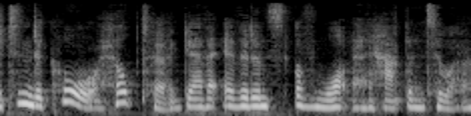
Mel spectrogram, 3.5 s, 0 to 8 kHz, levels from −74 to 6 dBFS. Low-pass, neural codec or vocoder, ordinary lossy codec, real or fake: 7.2 kHz; codec, 24 kHz, 1 kbps, SNAC; MP3, 32 kbps; fake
